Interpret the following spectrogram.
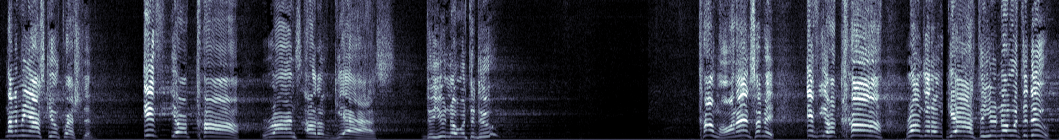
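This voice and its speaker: A man from the Bahamas, preaching a sermon emphatically, questioning the crowd and often shouting. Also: very high voice, lively intonation, measured pace, long pauses. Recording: long hall reverb.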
